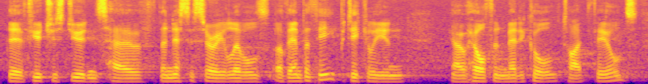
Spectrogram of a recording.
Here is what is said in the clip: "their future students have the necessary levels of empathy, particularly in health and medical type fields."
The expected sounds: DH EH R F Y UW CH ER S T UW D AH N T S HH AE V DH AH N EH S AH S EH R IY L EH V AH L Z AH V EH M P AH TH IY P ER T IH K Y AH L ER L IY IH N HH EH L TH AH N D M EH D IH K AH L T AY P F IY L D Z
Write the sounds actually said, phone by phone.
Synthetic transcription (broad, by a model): DH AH R F Y UW CH ER S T UW D N T S HH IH V DH AH N EH S AH S EH R IY L EH V AH L Z AH V EH M P AH TH IY P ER T IH K Y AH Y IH N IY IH HH EH L TH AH N M EH D IH K AH L T AY P F IY L D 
